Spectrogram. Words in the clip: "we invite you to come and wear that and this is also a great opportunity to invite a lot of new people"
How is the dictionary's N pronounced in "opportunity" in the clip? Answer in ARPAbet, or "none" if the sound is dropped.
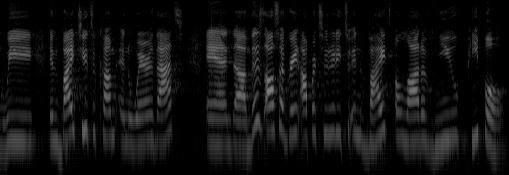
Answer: N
